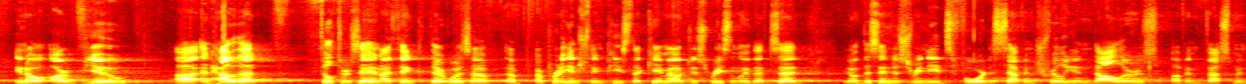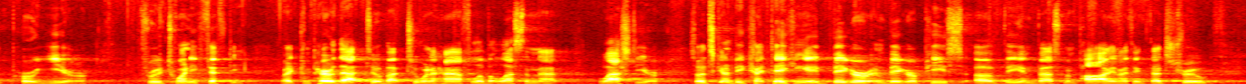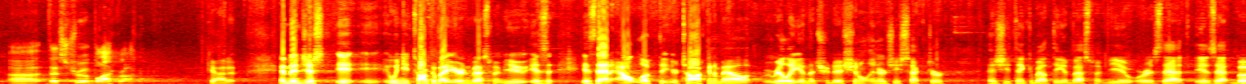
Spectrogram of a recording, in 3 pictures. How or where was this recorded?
busy venue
